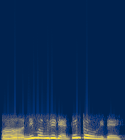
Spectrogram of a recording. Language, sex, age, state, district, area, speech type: Kannada, female, 60+, Karnataka, Dakshina Kannada, rural, conversation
